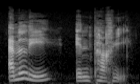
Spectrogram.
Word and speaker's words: Emily in Paris: And that is Emily in Paris. No, I'm not being an asshole. No, I didn't just want to flaunt my French accent. Netflix Twitter account has officially confirmed that that is the pronunciation of the show. It's a play on, well, it's not a play on, but it's meant to rhyme, and we just all didn't get it.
